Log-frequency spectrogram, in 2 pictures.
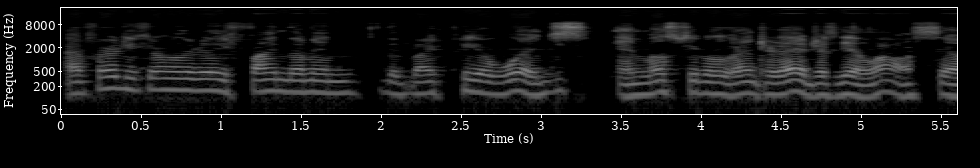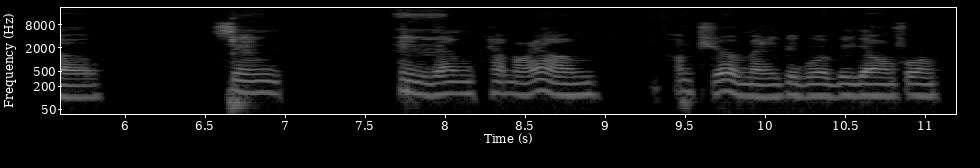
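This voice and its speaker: A man serves as game master at a tabletop session, describing the scene in a casual, off-the-cuff way. He often stumbles and restarts mid-sentence. His pitch sits at an ordinary middle level for a man. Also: fairly even intonation, normal speed, dark tone, dull audio.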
